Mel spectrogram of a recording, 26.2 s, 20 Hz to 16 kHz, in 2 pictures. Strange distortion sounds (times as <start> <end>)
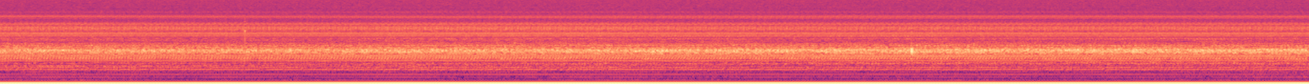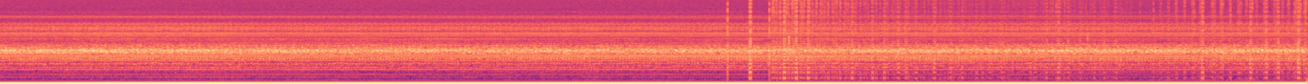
20.4 26.1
